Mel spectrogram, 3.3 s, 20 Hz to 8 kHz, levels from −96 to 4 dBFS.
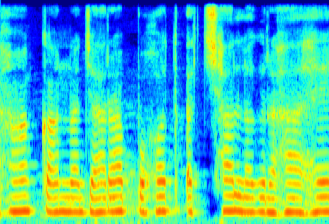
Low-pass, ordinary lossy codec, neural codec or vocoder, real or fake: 7.2 kHz; none; none; real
